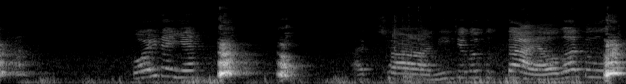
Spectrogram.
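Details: Indoors in Delhi, the Labrador Max gives a few loud, abrupt barks, two close together and one near the end, apparently at another dog outside. Long stretches of a woman's soothing talk fill the gaps.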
